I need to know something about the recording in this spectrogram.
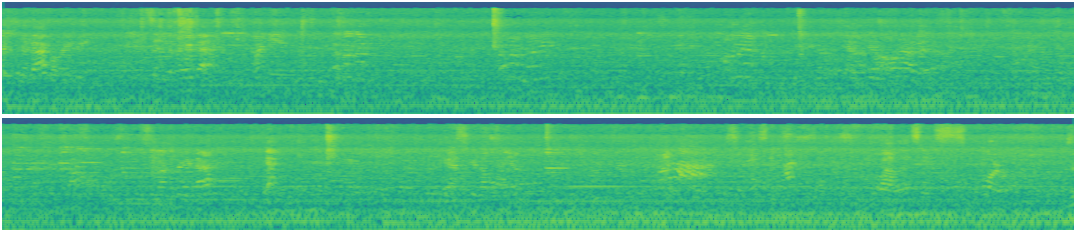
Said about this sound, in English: You're sitting over the engine.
